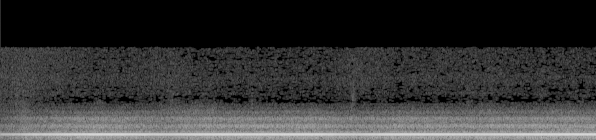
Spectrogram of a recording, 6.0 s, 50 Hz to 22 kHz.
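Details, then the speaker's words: Tram D201 hand-wired tube CB radio after recapping balance modulator board, in AM receive while peaking double cores: clean steady test tone over light hiss, no warble or dropouts; AM circuits working well. "so that I know the circuits are all working and see if I have any more troubleshooting to do now so am seems really really good"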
